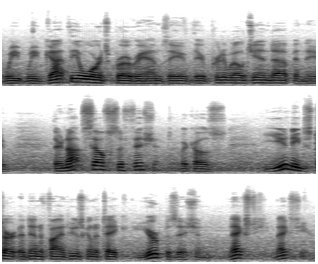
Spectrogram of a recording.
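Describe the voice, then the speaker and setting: A man's voice: sits low, lively intonation, normal speed, a little mellow, a little hiss or hum. A man chatting casually as an interviewer, with a folksy, rambling way of asking questions. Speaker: interviewer, host.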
